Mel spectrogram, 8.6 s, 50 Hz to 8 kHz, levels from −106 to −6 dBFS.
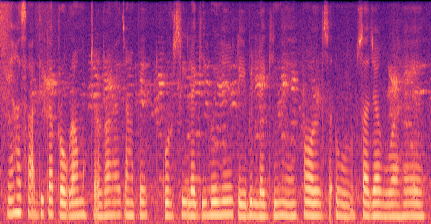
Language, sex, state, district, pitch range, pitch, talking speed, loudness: Hindi, female, Jharkhand, Jamtara, 160-175 Hz, 170 Hz, 140 wpm, -17 LUFS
